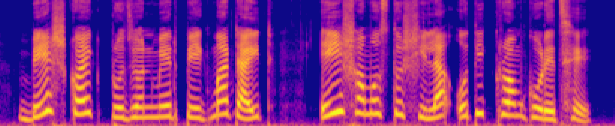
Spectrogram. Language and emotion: Bengali, neutral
